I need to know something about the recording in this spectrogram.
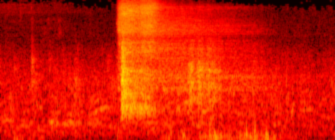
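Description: A sharp hiss of compressed air from a standing red Jungfraubahn electric train, about a second and a half in and lasting about half a second. Voices murmur in the background.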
